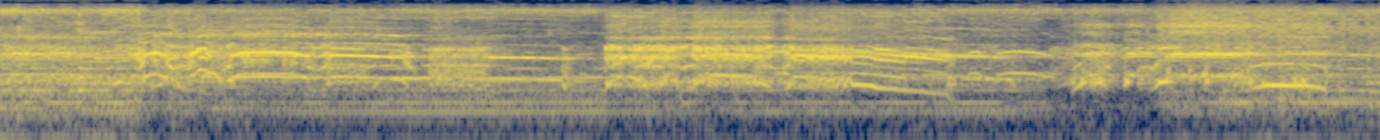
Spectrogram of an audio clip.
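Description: Gamefowl roosters crowing several times in quick succession, the crows gliding in pitch and partly overlapping.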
